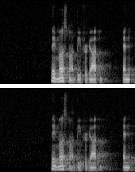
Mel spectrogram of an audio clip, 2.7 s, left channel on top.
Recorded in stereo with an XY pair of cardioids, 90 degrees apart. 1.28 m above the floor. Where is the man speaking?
50° left, 1.0 m.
